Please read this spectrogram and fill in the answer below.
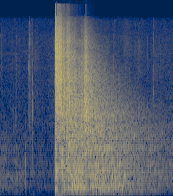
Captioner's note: gunshot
